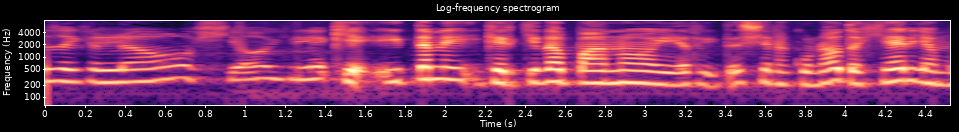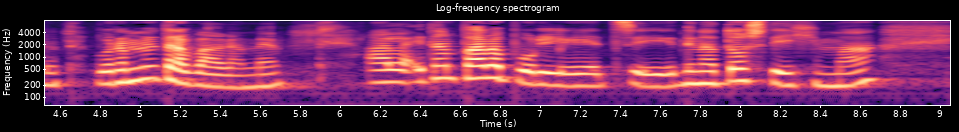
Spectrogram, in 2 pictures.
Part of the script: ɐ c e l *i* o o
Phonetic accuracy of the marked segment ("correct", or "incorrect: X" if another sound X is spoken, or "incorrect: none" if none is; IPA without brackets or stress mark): incorrect: e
